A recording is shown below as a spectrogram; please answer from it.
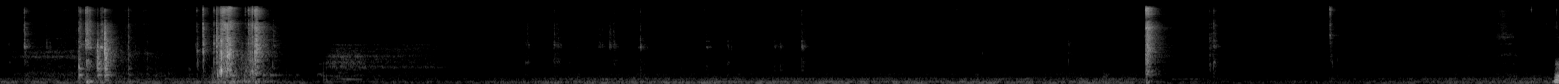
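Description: Dry-fire trigger pulls on a CZ Scorpion Evo3 S1 fitted with HBI springs, measured with a trigger pull gauge: a few sharp mechanical clicks and snaps, a cluster early and two more later, close and isolated against a quiet room.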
